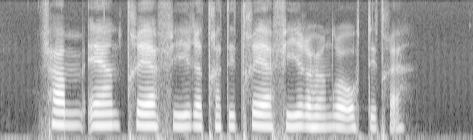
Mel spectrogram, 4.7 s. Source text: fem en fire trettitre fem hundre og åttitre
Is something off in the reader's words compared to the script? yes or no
yes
